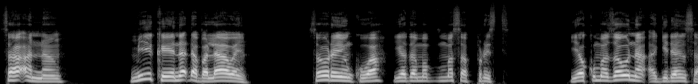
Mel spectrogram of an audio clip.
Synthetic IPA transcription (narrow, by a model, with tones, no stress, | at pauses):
sa˦ʔa˨nːɐ˦ŋ | miː˦ka˨ji˦nɐ˦ɗa˨bɐ˨laː˦wɐ˨ŋ | sa˦wɽa˨jɪ˦˨ŋkʷʊ˦wa˦jaː˦zɐ˦ma˦mɐ˦sa˨ɸɾɪ˦st | jaː˦kʷʊ˦ma˦za˦wnaː˨ʔa˨ɡʲɪ˦dɐ˦nsa̰˨ʔ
